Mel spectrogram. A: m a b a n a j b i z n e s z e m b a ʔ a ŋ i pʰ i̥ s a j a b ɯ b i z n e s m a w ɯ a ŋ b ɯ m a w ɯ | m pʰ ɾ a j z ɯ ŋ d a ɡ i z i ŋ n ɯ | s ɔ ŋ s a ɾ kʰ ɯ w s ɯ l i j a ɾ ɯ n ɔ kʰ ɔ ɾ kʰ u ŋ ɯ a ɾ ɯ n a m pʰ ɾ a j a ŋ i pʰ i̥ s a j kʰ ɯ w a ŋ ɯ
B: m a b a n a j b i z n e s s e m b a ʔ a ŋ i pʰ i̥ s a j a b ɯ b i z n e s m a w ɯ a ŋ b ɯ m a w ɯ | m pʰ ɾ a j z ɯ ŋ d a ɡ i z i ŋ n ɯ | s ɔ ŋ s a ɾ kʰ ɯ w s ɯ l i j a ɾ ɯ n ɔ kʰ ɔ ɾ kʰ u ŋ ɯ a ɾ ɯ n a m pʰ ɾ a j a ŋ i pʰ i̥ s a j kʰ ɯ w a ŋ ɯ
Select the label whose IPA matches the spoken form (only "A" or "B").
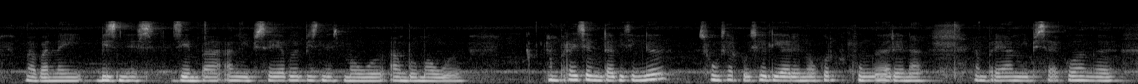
A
